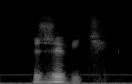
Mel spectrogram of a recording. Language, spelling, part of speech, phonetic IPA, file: Polish, żywić, verb, [ˈʒɨvʲit͡ɕ], Pl-żywić.ogg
